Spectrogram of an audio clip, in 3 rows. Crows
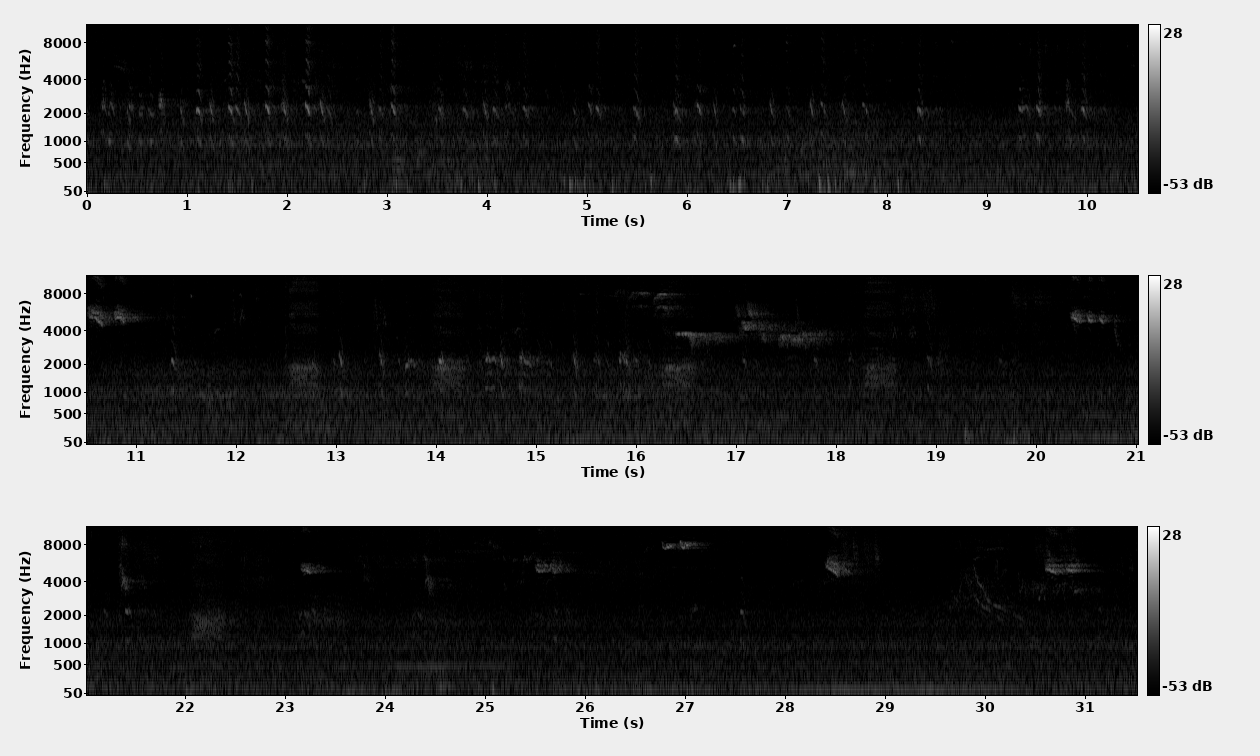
12.5 13.1, 14.0 14.8, 18.3 18.7, 22.1 22.5

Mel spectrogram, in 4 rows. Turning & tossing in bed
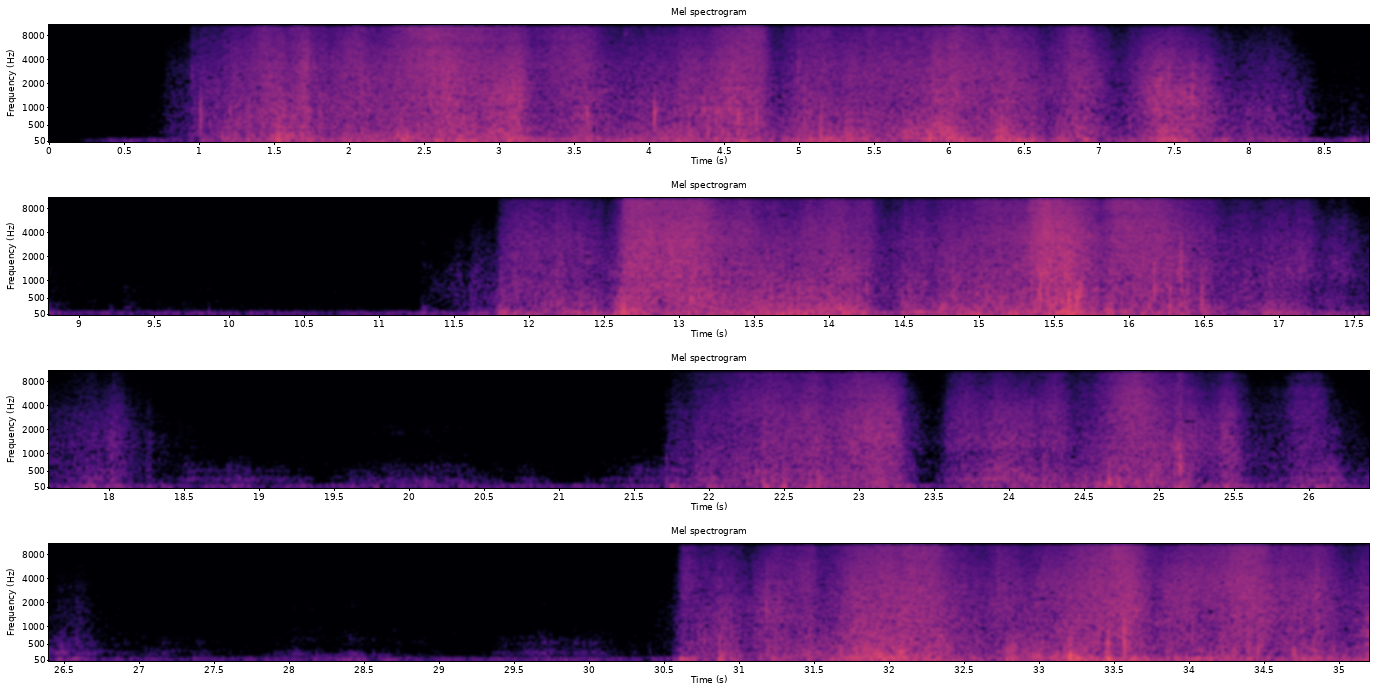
0.8 8.7, 11.4 18.3, 21.7 26.6, 30.5 35.2

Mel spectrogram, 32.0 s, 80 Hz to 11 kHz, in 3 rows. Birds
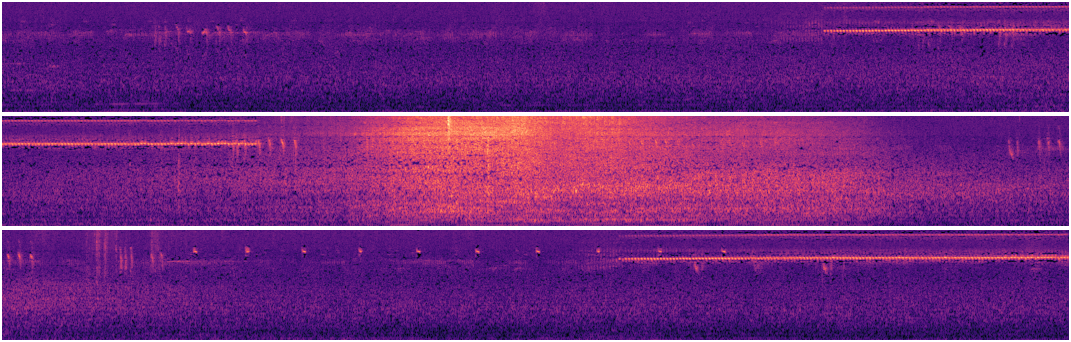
0.0 14.0, 20.6 32.0

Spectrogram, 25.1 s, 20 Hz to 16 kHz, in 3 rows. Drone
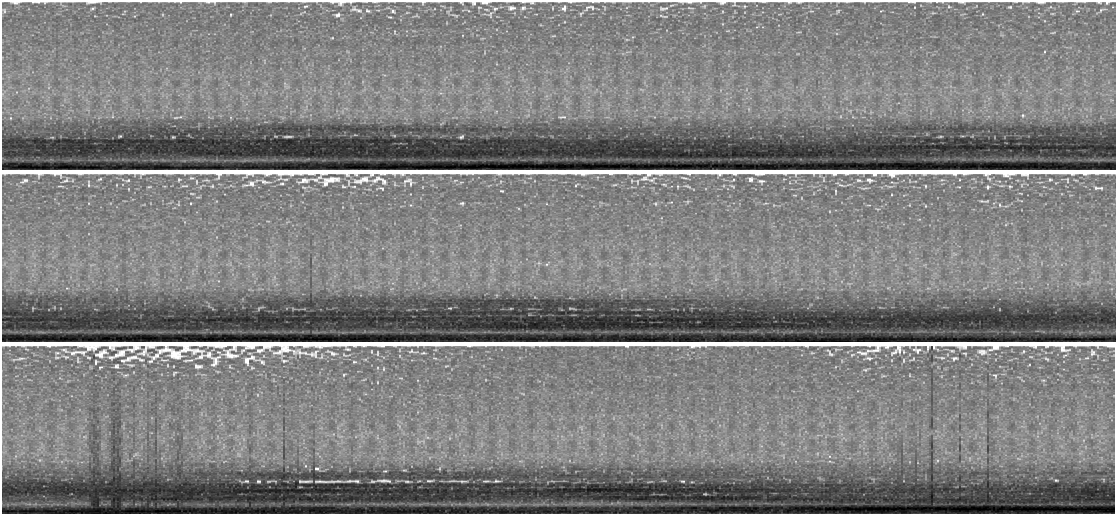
15.2 25.0

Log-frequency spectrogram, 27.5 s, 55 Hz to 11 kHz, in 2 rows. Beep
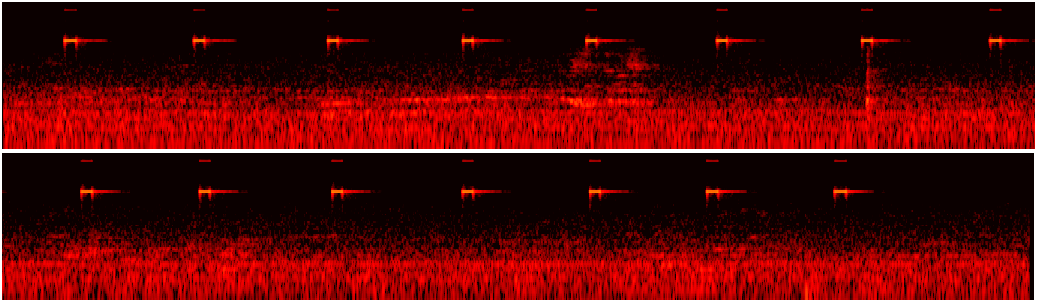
0.8 1.5, 2.6 3.2, 4.4 5.0, 6.2 6.8, 7.8 8.2, 9.6 10.2, 11.5 12.2, 23.2 23.8, 24.9 25.6

